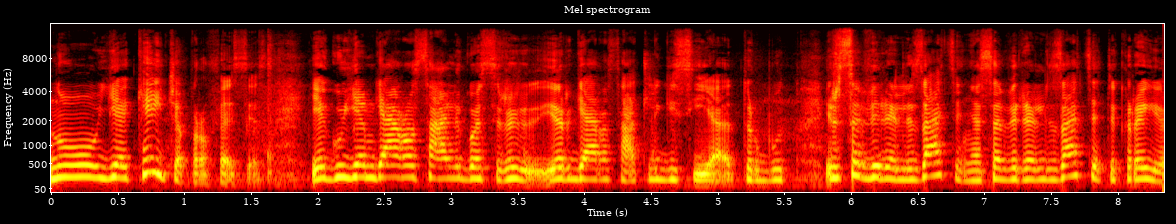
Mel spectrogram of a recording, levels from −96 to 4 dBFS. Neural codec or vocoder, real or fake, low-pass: none; real; 14.4 kHz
